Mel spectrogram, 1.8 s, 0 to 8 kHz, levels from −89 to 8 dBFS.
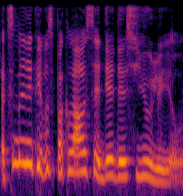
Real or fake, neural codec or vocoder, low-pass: fake; codec, 44.1 kHz, 7.8 kbps, Pupu-Codec; 7.2 kHz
